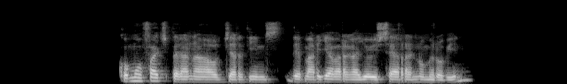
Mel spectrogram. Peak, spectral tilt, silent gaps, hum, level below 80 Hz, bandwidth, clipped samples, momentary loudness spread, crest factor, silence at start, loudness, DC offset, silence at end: -2 dBFS; -6 dB/octave; none; none; -62 dBFS; 7.8 kHz; under 0.1%; 7 LU; 16 dB; 1.2 s; -17 LUFS; under 0.1%; 0.95 s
